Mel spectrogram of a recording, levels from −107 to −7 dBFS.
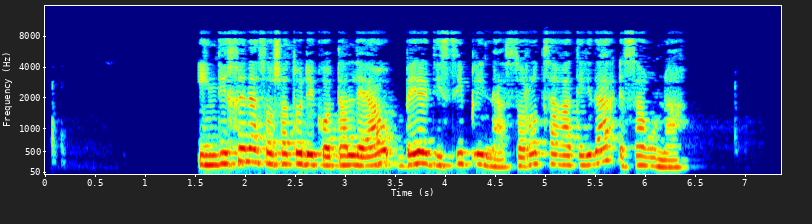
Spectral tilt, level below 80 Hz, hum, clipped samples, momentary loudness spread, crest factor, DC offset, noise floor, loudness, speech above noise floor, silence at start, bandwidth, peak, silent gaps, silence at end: -6.5 dB/octave; -72 dBFS; none; under 0.1%; 9 LU; 16 dB; under 0.1%; -90 dBFS; -22 LUFS; 68 dB; 1.55 s; 9.2 kHz; -6 dBFS; none; 0.95 s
